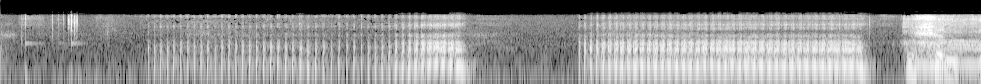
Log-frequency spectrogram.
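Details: Old, deaf Jack Russell Terrier, unhappy at being found on furniture, growling indoors in two long, low, rumbling stretches separated by a pause, while a man scolds him.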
